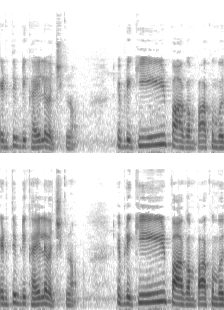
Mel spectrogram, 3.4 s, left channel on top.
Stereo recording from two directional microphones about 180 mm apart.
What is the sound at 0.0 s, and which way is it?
Speech, 55° right (ahead or behind).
